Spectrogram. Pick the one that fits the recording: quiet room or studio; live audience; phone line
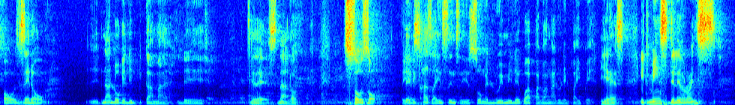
live audience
